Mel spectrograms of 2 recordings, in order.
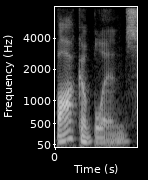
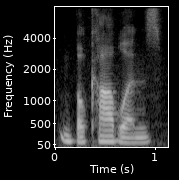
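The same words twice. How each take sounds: First: The start sounds like a chicken's 'bock'. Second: The word sounds built on 'goblin'. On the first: The speaker calls it wrong. "like a chicken" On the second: The speaker calls it right. "because they're like goblins"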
